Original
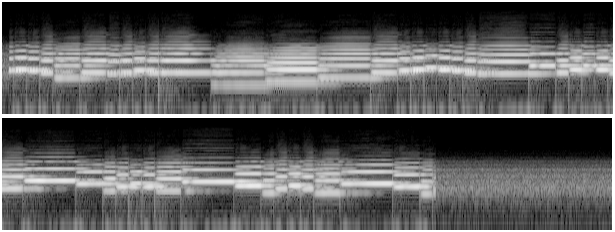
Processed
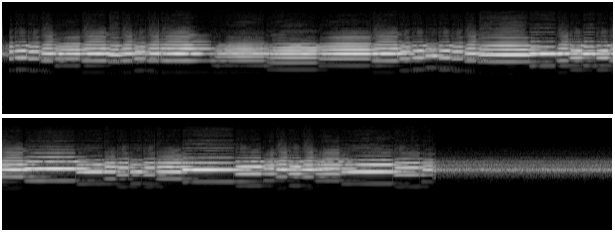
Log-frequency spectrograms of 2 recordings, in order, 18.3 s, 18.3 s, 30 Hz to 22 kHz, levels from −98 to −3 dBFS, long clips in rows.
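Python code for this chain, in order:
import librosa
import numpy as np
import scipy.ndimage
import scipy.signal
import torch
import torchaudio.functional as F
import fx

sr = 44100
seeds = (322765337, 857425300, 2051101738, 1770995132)

y = scipy.signal.sosfilt(scipy.signal.cheby1(6, 1.0, 1000.0, 'highpass', fs=sr, output='sos'), x)
y = y * 10.0 ** (4.0 / 20.0)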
